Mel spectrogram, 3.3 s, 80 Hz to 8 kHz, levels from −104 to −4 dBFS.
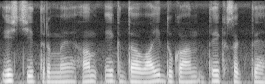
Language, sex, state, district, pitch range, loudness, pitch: Hindi, male, Bihar, West Champaran, 130-145 Hz, -17 LUFS, 140 Hz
